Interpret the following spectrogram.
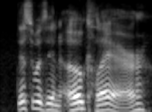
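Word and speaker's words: Eau Claire: right this was in oair Wisconsin don't know why they pronounce like that it's O Clair Wisconsin oh but you know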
